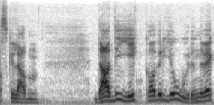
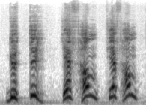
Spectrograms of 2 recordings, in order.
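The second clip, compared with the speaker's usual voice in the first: high, loud cry to the others; excited calling out; 10 semitones higher, 6 dB louder than usual. A narrator's reading. Askeladden hails the boys about his find, excited. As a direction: shout the news of a find.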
